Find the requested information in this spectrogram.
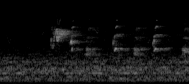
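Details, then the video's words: Cape wagtail at Ogies, Mpumalanga, giving short, bright whistled notes, a few high chirps about half a second apart over a faint hiss of background noise. "Cape Wagtail beautiful whistle"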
